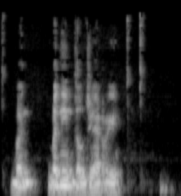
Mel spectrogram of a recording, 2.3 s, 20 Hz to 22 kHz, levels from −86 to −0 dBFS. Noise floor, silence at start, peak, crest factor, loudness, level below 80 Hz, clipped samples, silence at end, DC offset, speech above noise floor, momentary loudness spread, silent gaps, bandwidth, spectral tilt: -46 dBFS; 0.05 s; -6 dBFS; 18 dB; -22 LUFS; -44 dBFS; under 0.1%; 0.2 s; under 0.1%; 25 dB; 17 LU; none; 17 kHz; -6 dB/octave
